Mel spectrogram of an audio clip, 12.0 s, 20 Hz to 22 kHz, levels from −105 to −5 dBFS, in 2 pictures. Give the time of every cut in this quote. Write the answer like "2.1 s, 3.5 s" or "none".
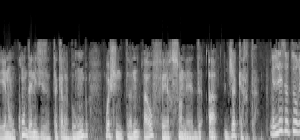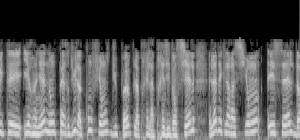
none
